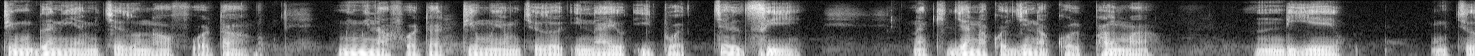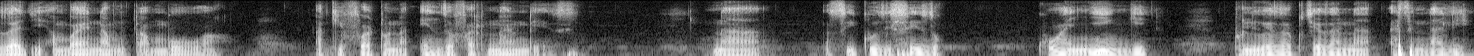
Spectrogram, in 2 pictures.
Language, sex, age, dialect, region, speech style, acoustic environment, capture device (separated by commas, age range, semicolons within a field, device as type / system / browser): Swahili, male, 18-24, Kenya - Nairobi Sheng-influenced, Kenya, happy, people talking; music; nature; traffic; construction, mobile / Linux / Chrome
